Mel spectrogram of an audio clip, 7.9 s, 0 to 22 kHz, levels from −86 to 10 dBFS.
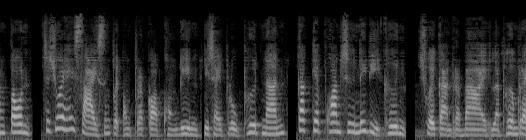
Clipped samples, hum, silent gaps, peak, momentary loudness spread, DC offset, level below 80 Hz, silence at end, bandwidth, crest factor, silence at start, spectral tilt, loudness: under 0.1%; none; 0.50-0.61 s, 4.34-4.40 s, 6.12-6.20 s; -8 dBFS; 7 LU; under 0.1%; -58 dBFS; 0 s; 14.5 kHz; 18 dB; 0 s; -5 dB/octave; -26 LUFS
